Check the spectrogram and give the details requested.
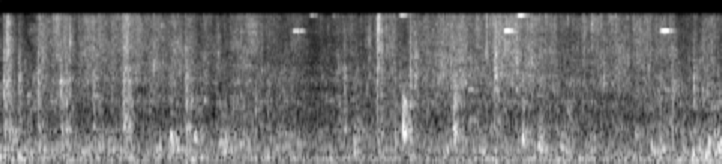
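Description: Express passenger train running on rails, heard from inside a coach: a steady rumble with irregular clicks and knocks from the wheels on the track.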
